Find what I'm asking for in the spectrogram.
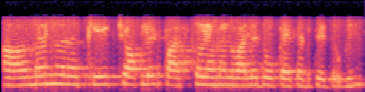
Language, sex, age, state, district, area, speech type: Hindi, female, 30-45, Madhya Pradesh, Balaghat, rural, conversation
